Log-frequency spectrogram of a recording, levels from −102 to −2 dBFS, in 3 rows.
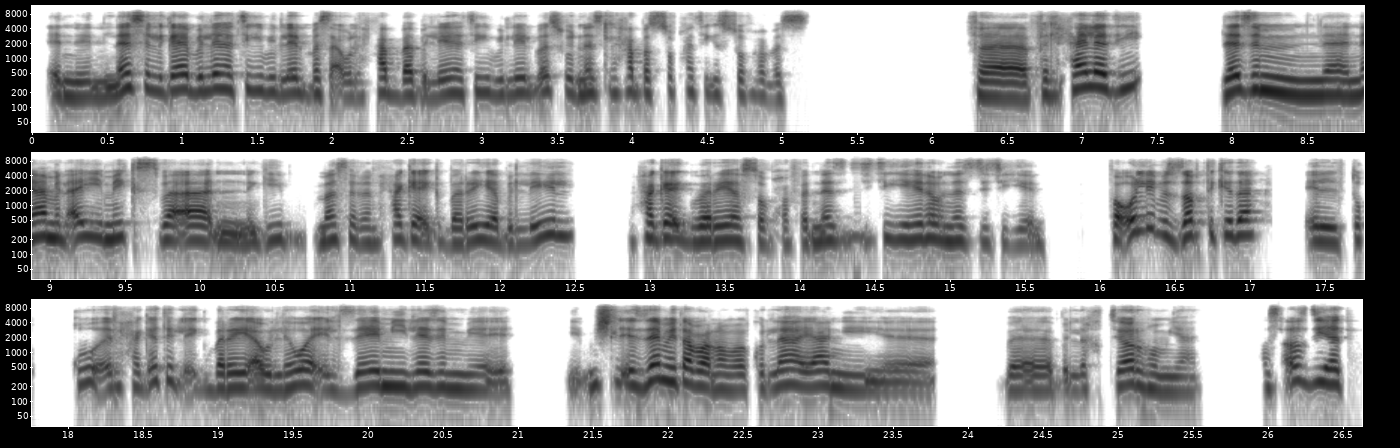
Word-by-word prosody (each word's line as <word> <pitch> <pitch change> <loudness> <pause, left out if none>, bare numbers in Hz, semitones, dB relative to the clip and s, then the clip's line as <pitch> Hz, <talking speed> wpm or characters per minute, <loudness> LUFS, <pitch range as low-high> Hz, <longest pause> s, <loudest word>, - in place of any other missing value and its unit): إن 85 - -2
الناس 85 - +2
اللي 220 -3 -3
جاية 230 +2 +5
بالليل 225 +2 0
هتيجي 230 -1 -3
بالليل 200 -1 -2
بس 195 -1 -3
أو - - -5
اللي 165 0 -12
حابّة 180 -3 +1
بالليل 180 +2 -4
هتيجي 205 +1 -7
بالليل 195 +2 -5
بس 215 -1 -5
والناس 195 0 -4
اللي 200 - -8
حابّة 210 -2 -5
الصبح 205 +3 -7
هتيجي 200 -1 -13
الصبح 180 0 -10
بس. 155 -2 -6 1.1
ف - - -8 0.3
في - - -11
الحالة 240 +9 +6
دي 245 - -1 0.5
لازم 225 +3 +6
ن 185 -3 +2
نعمل 220 +1 +5
أي 230 -1 +1
mix 210 -1 -2
بقى، 195 -1 +5
نجيب 190 - -6
مثلًا 190 -2 -5
حاجة 210 0 0
إجبارية 180 +1 -1
بالليل 195 +9 -4 0.4
وحاجة 220 +3 +4
إجبارية 190 0 +2
الصبح، 175 -3 -6
فالناس 180 +3 -6
دي 215 -2 -13
تيجي 205 0 -3
هنا 215 0 0
والناس 190 -2 -4
دي 180 - -11
تيجي 165 -1 -11
هنا، - - -14 0.5
فقُل 285 - +5
لي 340 - +3
بالضبط 240 - +1
كده 250 +1 +1 0.3
الطقو 190 +6 -5
الحاجات 200 +7 -6
الإجبارية 190 -6 0
أو - - +1
اللي 180 +2 -4
هو 220 - +1
إلزامي 200 +3 0
لازم 195 -2 -1
ي 175 - -6 0.4
ي - - -15
مش 220 +3 +4
الإلزامي 255 +5 +5
طبعًا 205 -6 +5
هو 175 0 -3
كلّها 200 +4 0
يعني 185 - -2 0.8
ب - - -9 0.3
بالإختيارهم 180 0 -2
يعني، 160 -1 -11 0.4
بس 190 -1 -5
قصدي 250 -3 +2
هي 225 - +6
200 Hz, 165 wpm, -23 LUFS, 180-220 Hz, 1.1 s, الحالة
